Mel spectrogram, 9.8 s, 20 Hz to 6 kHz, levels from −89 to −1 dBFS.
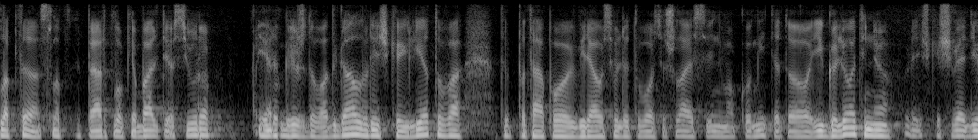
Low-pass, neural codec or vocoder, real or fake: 5.4 kHz; autoencoder, 48 kHz, 128 numbers a frame, DAC-VAE, trained on Japanese speech; fake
